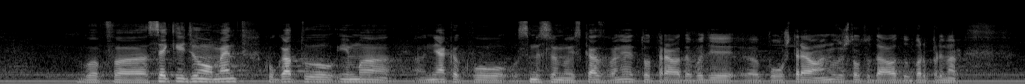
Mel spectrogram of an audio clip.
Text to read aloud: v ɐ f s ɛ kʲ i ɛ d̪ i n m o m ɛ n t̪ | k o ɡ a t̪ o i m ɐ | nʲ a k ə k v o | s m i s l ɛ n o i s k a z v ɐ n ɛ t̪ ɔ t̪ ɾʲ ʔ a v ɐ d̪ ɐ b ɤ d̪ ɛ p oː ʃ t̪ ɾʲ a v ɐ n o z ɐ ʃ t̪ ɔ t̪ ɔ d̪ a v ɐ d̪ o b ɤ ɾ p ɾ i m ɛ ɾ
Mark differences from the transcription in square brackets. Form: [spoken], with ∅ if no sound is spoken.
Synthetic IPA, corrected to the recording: v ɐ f s ɛ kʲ i ɛ d̪ i n m o m ɛ n t̪ | k o ɡ a t̪ o i m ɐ | nʲ a k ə k v o | s m i s l ɛ n o i s k a z v ɐ n ɛ t̪ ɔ t̪ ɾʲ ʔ a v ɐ d̪ ɐ b ɤ d̪ ɛ p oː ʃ t̪ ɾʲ a v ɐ n o z ɐ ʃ t̪ ɔ t̪ [o] d̪ a v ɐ d̪ o b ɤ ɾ p ɾ i m ɛ ɾ

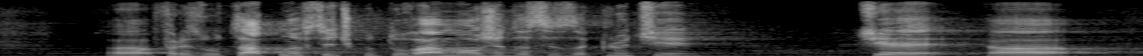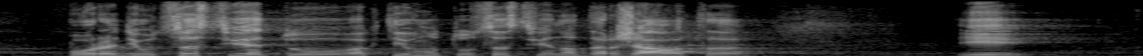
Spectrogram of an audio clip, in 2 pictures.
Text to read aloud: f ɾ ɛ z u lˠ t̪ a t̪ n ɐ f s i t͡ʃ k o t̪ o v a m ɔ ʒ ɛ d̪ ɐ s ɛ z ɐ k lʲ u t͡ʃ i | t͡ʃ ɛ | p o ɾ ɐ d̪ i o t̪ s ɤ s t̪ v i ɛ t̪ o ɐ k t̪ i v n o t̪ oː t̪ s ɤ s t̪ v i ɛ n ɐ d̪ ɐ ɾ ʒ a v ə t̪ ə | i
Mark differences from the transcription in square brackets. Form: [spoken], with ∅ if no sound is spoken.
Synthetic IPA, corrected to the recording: f ɾ ɛ z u lˠ t̪ a t̪ n ɐ f s i t͡ʃ k o t̪ o v a m ɔ ʒ ɛ d̪ ɐ s ɛ z ɐ k lʲ u t͡ʃ i | t͡ʃ ɛ | p o ɾ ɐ d̪ i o t̪ s ɤ s t̪ v i ɛ t̪ o ɐ k t̪ i v n o t̪ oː t̪ s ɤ s t̪ v i ɛ n ɐ d̪ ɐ ɾ ʒ a v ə t̪ ə | i

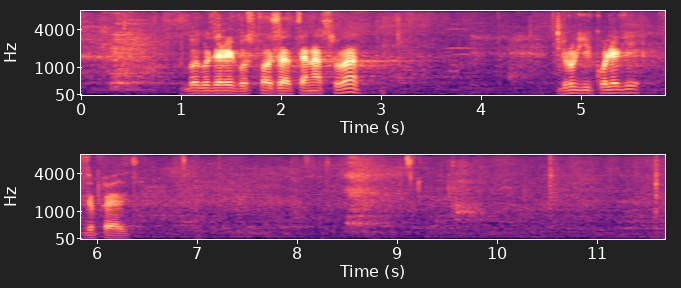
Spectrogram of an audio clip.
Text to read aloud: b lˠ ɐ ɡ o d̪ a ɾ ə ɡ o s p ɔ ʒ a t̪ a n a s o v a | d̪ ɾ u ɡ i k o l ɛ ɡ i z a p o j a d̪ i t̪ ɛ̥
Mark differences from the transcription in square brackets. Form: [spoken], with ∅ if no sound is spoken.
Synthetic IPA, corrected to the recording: b lˠ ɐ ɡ o d̪ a ɾ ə ɡ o s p ɔ ʒ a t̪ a n a s o v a | d̪ ɾ u ɡ i k o l ɛ ɡ i z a p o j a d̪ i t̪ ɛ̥

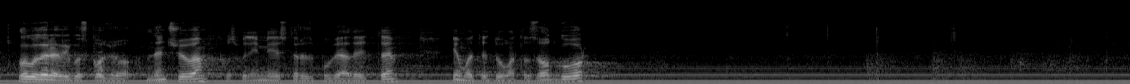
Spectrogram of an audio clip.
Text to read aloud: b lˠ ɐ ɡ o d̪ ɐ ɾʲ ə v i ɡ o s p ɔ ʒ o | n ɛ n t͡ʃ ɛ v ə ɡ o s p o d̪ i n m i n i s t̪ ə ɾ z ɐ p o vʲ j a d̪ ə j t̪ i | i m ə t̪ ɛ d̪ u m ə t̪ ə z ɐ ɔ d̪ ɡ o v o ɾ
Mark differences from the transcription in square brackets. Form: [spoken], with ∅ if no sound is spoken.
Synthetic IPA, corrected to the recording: b lˠ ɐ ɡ o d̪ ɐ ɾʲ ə v i ɡ o s p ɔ ʒ o | n ɛ n t͡ʃ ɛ v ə ɡ o s p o d̪ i n m i n i s t̪ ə ɾ z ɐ p o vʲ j a d̪ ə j t̪ [ɛ] | i m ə t̪ ɛ d̪ u m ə t̪ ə z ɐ ɔ d̪ ɡ o v o ɾ

